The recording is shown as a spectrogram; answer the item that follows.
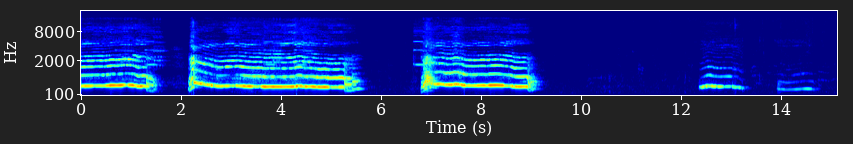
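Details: Border collie named Bob howling in response to a phone ringtone, giving three long, loud, sustained howls of about three seconds each with slight wavering pitch, then two short quieter howls after a pause.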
